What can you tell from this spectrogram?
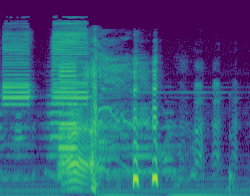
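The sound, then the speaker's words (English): Car horns honk: a couple of sustained blaring tones followed by two short, sharp toots, then fading with faint background voices. “Honk if you can hear me.”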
